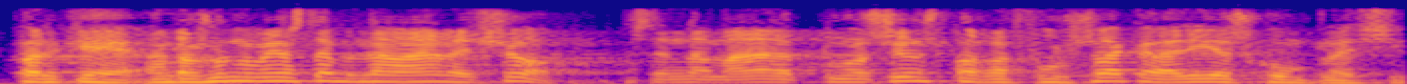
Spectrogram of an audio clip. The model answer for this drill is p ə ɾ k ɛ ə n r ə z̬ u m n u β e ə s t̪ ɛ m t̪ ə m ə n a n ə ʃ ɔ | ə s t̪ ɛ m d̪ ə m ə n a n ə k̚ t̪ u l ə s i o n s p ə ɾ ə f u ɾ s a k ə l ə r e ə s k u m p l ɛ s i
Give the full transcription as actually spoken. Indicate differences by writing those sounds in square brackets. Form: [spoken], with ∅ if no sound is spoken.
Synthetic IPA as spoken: p ə ɾ k ɛ ə n r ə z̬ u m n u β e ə s t̪ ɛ m [d̪] ə m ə n a n ə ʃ ɔ | ə s t̪ ɛ m d̪ ə m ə n a n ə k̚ t̪ u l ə s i o n s p ə [r] ə f u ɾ s a k ə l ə [ʎ] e ə s k u m p l ɛ [ʃ] i

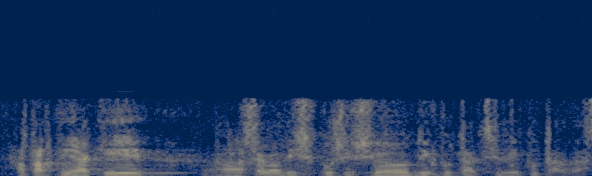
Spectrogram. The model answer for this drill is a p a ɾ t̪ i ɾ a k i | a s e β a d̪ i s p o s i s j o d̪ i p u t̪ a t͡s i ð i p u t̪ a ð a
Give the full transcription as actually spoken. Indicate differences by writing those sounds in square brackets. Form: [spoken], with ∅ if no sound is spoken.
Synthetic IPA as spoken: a p a ɾ t̪ i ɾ a k i | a s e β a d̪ i s p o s i s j o d̪ i p u t̪ a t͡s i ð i p u t̪ a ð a

